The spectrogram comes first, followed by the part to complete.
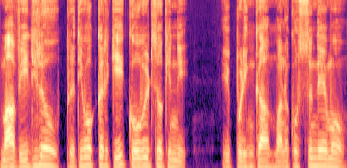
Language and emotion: Telugu, fearful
